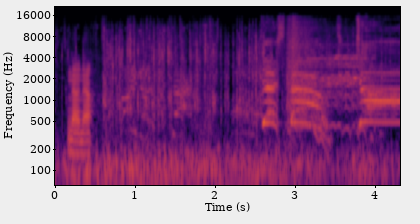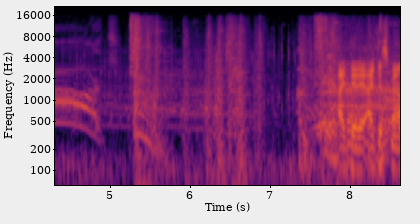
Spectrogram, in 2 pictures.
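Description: A young man talks into a headset microphone with animation.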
